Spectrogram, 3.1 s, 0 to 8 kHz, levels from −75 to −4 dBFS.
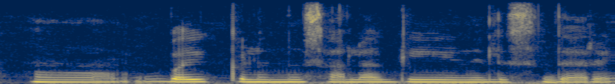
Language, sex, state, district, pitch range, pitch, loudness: Kannada, female, Karnataka, Bellary, 215-230 Hz, 220 Hz, -17 LUFS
